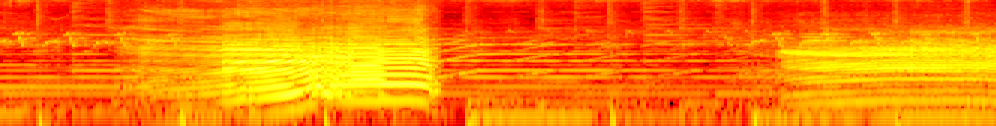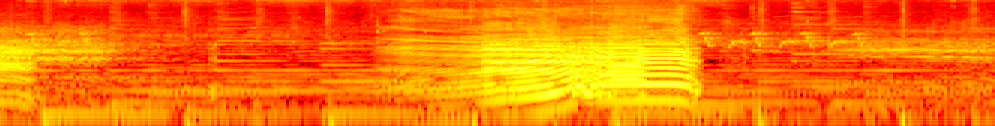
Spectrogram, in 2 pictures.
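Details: Cows being herded across fields toward the barn, calling their friends to come home; three long, loud harmonic moos about three seconds apart, each swelling and then falling away, with soft thumps between them.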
